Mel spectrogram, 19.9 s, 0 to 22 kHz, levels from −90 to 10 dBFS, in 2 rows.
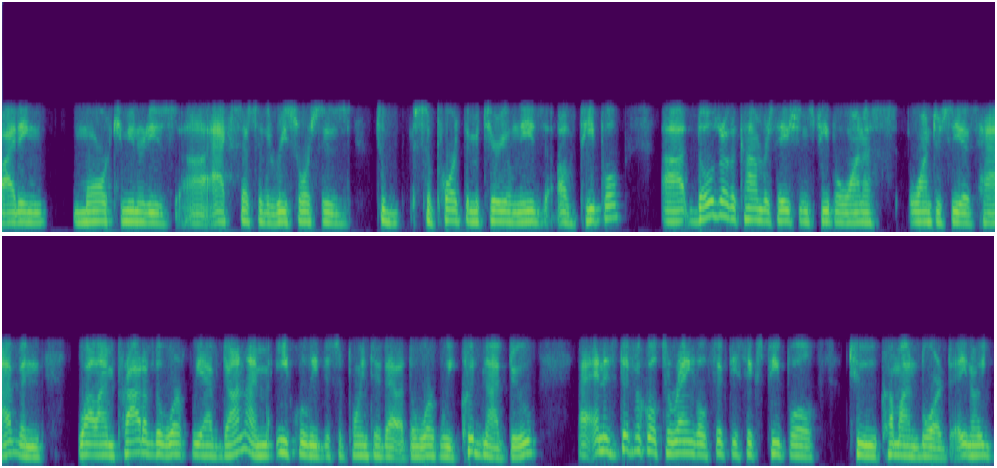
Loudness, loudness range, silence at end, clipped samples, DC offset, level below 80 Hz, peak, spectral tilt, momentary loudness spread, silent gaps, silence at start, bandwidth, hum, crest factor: -16 LUFS; 2 LU; 0 s; under 0.1%; under 0.1%; -56 dBFS; 0 dBFS; -11 dB/octave; 6 LU; none; 0 s; 4.3 kHz; none; 16 dB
